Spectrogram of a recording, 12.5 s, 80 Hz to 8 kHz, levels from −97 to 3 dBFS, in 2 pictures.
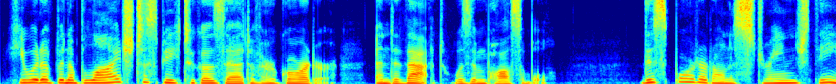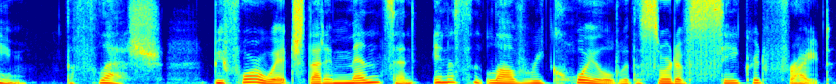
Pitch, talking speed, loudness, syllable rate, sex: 215 Hz, 180 wpm, -20 LUFS, 5.5 syllables/s, female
